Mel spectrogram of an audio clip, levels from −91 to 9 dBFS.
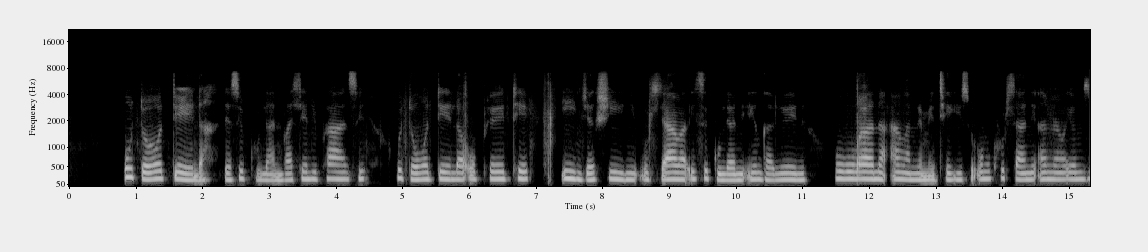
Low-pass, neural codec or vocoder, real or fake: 7.2 kHz; codec, 16 kHz, 2 kbps, X-Codec, HuBERT features, trained on LibriSpeech; fake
